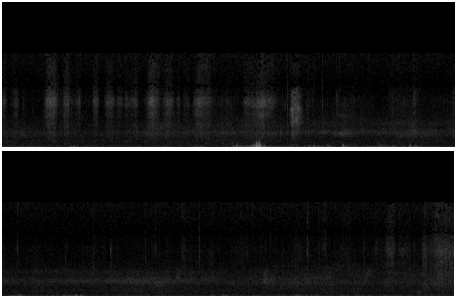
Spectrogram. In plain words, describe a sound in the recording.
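Wind gusts rumble across the microphone outdoors.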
